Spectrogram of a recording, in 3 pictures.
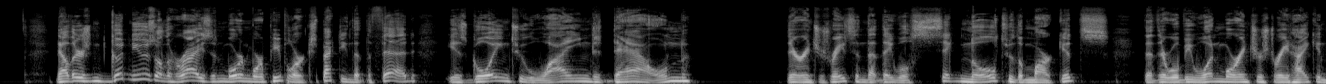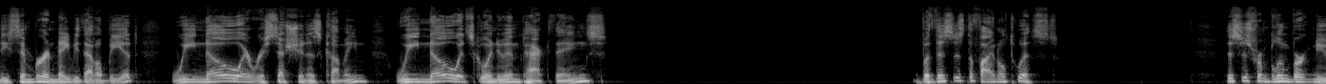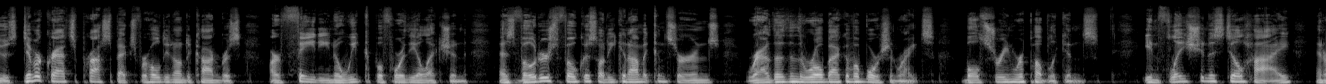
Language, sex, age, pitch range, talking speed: English, male, 40-59, 105-135 Hz, 160 wpm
